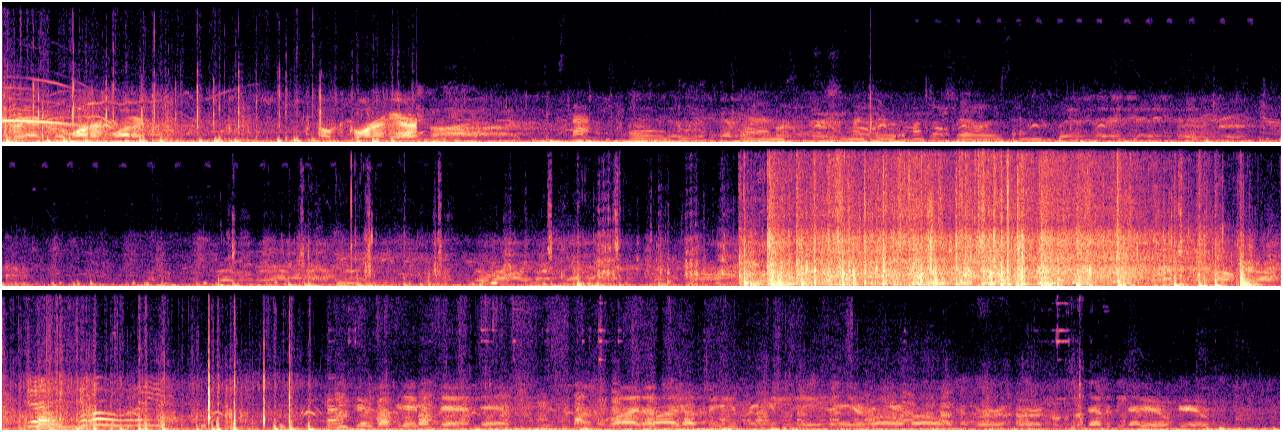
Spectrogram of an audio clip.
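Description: A horse gallops over grass with thudding hoofbeats.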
